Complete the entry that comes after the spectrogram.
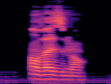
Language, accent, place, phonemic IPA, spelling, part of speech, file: French, France, Lyon, /ɑ̃.vaz.mɑ̃/, envasement, noun, LL-Q150 (fra)-envasement.wav
- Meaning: silting up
